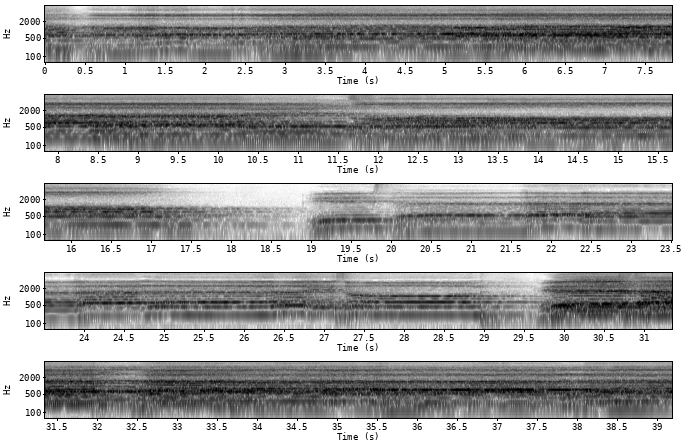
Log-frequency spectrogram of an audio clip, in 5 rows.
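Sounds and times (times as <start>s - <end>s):
Corsican choir chanting a kyrie in organum: 0.0s - 18.2s, 21.6s - 39.1s.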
